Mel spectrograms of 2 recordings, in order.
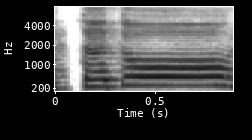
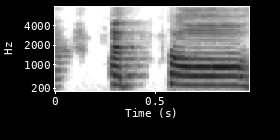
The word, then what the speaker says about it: ततो: तो इसमें आपने सिंपल पढ़ना है, त तो, नॉट तत्तो, तत्तो नहीं है, तत्तो नहीं है।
